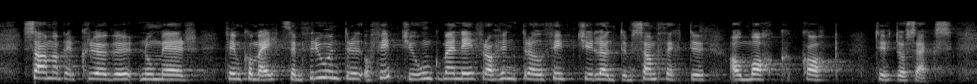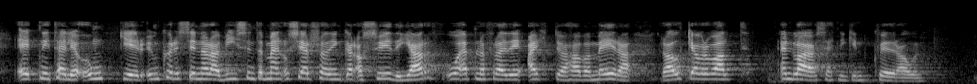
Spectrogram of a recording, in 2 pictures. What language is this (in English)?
Icelandic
